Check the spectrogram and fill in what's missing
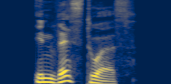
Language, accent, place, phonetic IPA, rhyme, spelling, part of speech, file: German, Germany, Berlin, [ɪnˈvɛstoːɐ̯s], -ɛstoːɐ̯s, Investors, noun, De-Investors.ogg
- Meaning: genitive singular of Investor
